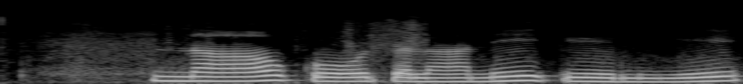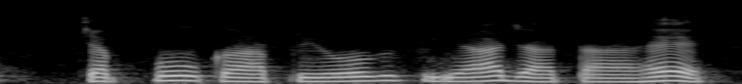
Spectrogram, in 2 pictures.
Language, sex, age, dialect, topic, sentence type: Hindi, female, 51-55, Awadhi Bundeli, agriculture, statement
